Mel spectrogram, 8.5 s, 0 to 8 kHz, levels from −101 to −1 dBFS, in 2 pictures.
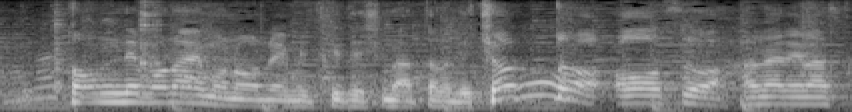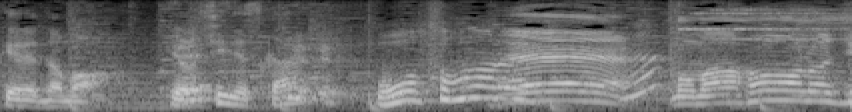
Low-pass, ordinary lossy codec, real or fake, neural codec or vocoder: none; none; real; none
